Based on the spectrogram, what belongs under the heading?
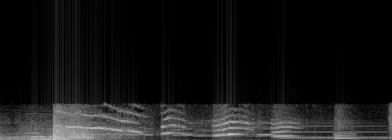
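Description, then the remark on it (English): A loud cartoon shotgun blast bursts out suddenly, followed by a string of sliding, warbling whistle tones that rise and fall in short bursts. No one speaks. “I say it's duck season, and I say fire.”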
